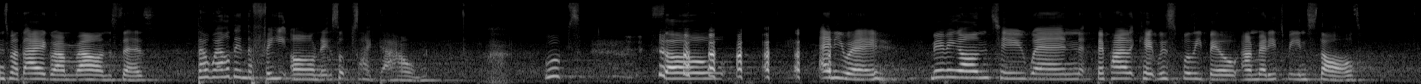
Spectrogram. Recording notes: recorded at our Brewers Congress in London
